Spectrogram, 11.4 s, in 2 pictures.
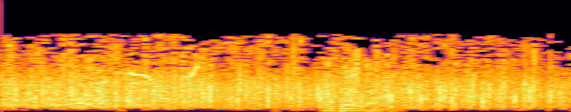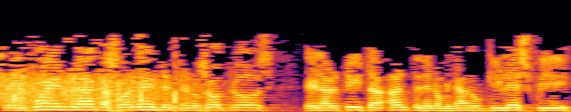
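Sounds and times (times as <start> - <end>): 
audience applause and ovation: 0.0 - 7.9
speech: 3.4 - 3.9, 5.8 - 11.4.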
